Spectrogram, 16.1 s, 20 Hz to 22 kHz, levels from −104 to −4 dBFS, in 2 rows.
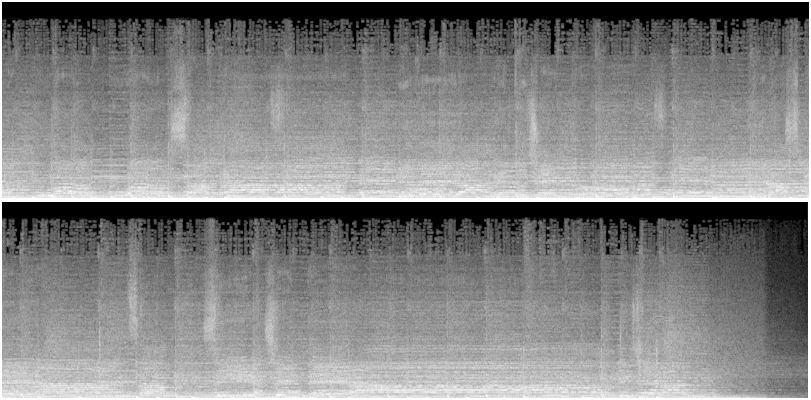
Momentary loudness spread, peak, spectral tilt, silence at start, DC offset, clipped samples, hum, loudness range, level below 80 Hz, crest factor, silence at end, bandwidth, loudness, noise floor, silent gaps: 2 LU; 0 dBFS; -4.5 dB/octave; 0 s; under 0.1%; under 0.1%; none; 1 LU; -18 dBFS; 10 dB; 0.4 s; 19.5 kHz; -10 LUFS; -32 dBFS; none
